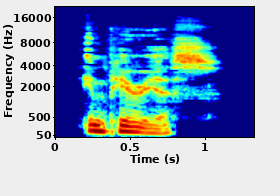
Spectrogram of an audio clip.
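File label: "imperious", Australian English; pronunciations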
